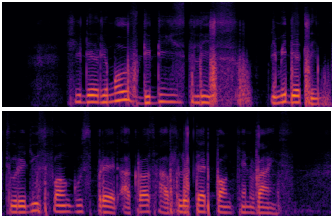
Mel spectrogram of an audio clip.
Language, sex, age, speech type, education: Nigerian Pidgin, male, 15-29, spontaneous, tertiary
